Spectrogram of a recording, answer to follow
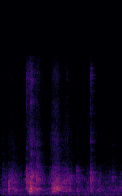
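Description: Packaging handled at close range: a thin plastic sweet container and a cardboard box knocking and rustling in a few short bursts.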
